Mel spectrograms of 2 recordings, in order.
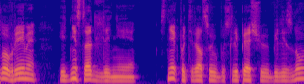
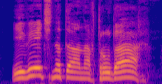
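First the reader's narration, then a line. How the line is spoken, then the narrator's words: Shouted. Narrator (Russian): крикнул он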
